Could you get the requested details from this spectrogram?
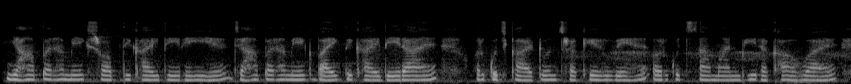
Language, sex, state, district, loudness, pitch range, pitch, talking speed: Hindi, female, Uttar Pradesh, Etah, -32 LUFS, 200-220 Hz, 210 Hz, 220 wpm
